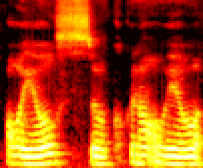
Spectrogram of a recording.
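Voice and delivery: normal talking voice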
